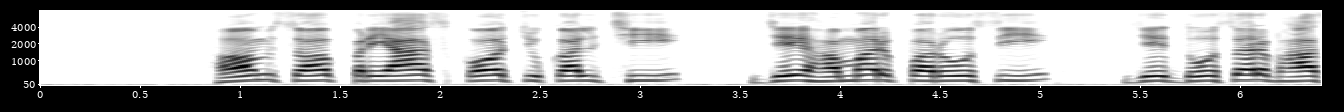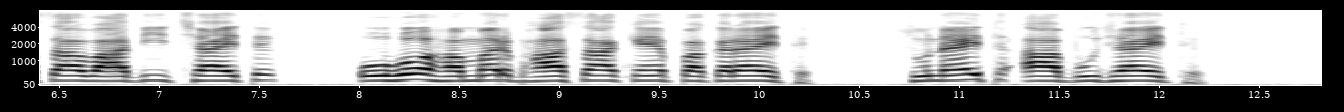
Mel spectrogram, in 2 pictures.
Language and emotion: Maithili, neutral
